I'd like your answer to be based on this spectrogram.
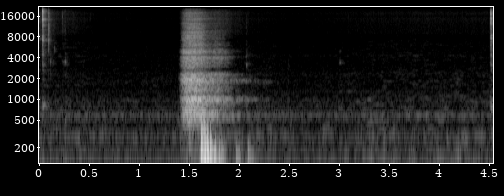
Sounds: Sigh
